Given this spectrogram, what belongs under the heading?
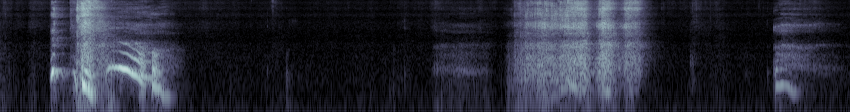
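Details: Sneezing fit from a persistent nasal tickle that gave only weak, unsatisfying sneezes: a quick double sneeze with a voiced catch, then a softer, drawn-out sneeze and a small final gasp.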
